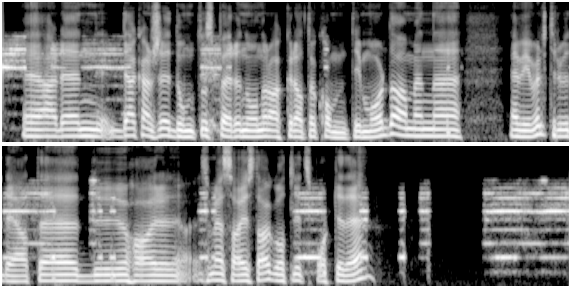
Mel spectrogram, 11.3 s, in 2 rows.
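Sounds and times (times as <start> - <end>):
alarm going off: 0.0 - 1.3, 2.0 - 2.4, 5.7 - 6.8, 7.6 - 7.9, 8.6 - 9.9
speech: 0.2 - 9.4.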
